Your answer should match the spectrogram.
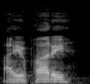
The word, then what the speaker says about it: Iupati: Vikings, of course, not able to get Iupati.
